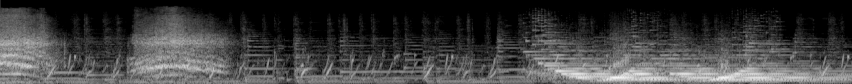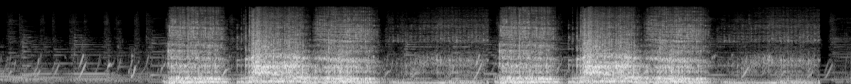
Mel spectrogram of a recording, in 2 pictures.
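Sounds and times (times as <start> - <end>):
faint harp music: 2.4 - 10.2
lion roaring: 10.2 - 16.8.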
